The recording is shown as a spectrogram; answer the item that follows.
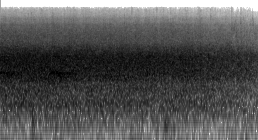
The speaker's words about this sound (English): And a wonderful member of Congress, I believe this is your district, is that correct, Mike? Mike Capuano. Please give Mike a big round of applause.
